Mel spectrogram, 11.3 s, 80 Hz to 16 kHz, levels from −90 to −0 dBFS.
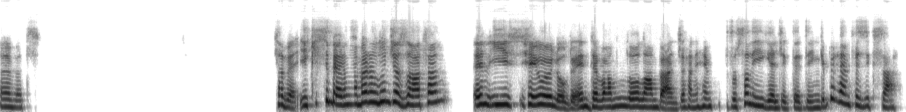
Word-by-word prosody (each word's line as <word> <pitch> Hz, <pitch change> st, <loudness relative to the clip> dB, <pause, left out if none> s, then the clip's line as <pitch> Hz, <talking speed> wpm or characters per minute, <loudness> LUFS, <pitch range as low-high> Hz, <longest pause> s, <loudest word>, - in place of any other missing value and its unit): Evet. 195 Hz, -2 st, -7 dB, 3.0 s
Tabii, 195 Hz, -10 st, -1 dB
ikisi 280 Hz, -, -2 dB
beraber 275 Hz, +3 st, +3 dB
olunca 335 Hz, 0 st, +3 dB
zaten 275 Hz, -, +1 dB, 0.3 s
en 265 Hz, +3 st, +4 dB
iyisi, 265 Hz, 0 st, 0 dB
şeyi, 260 Hz, 0 st, +4 dB
öyle 255 Hz, -8 st, +4 dB
oluyor, 175 Hz, -, 0 dB
en 205 Hz, 0 st, +1 dB
devamlılığı 210 Hz, +2 st, +1 dB
olan 200 Hz, -2 st, +2 dB
bence. 160 Hz, +1 st, 0 dB
Hani, 195 Hz, 0 st, -5 dB
hem 215 Hz, +1 st, -3 dB, 0.2 s
ruhsal 205 Hz, +9 st, -2 dB
iyi 235 Hz, -4 st, -1 dB
gelecek 180 Hz, -2 st, -3 dB
dediğin 175 Hz, +1 st, -5 dB
gibi 205 Hz, -, -2 dB
hem 300 Hz, -5 st, +1 dB
fiziksel. 215 Hz, -6 st, -4 dB
230 Hz, 125 wpm, -14 LUFS, 195-270 Hz, 3.0 s, en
